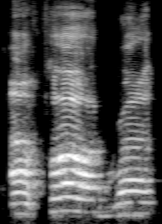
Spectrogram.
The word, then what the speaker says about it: Ephraim: Now, this is how you say Ephraim. It's Genesis 41 and 52. Aparium. Aparium.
